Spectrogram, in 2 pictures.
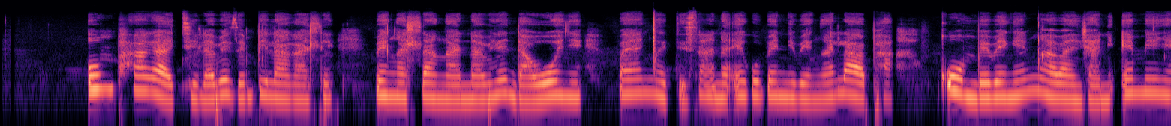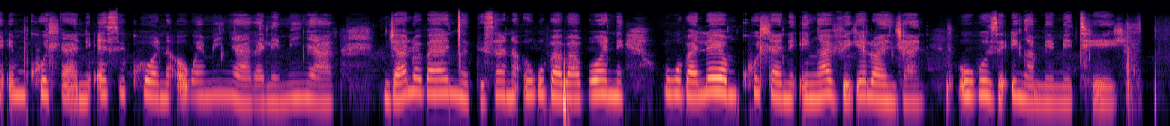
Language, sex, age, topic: North Ndebele, female, 25-35, health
